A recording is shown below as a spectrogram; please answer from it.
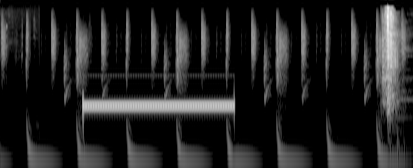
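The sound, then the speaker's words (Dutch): A telephone ringback tone sounds while a call is being placed. It is one steady, mid-pitched beep of about one and a half seconds over a regular thumping music beat. “laten we gewoon eens gaan bellen”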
